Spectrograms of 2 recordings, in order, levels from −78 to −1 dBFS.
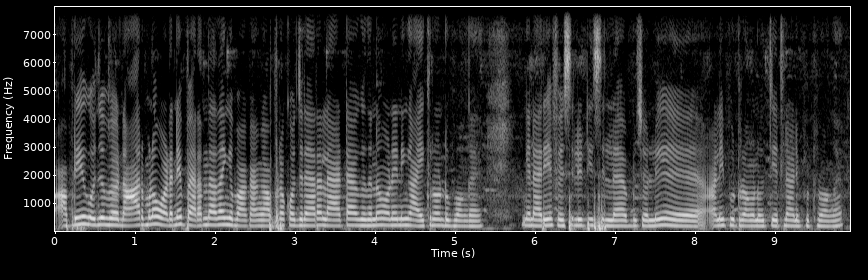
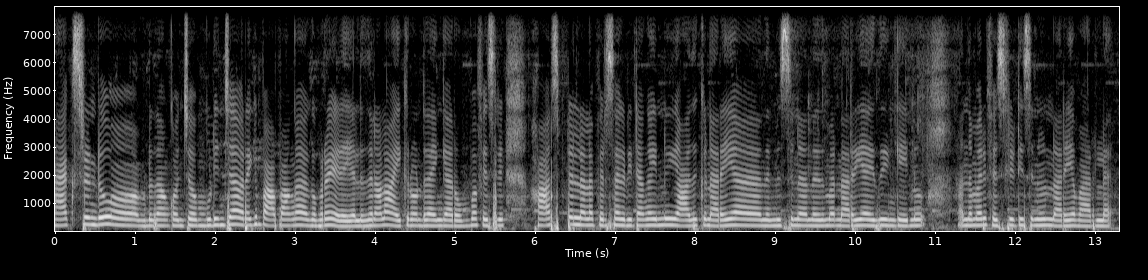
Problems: none marked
